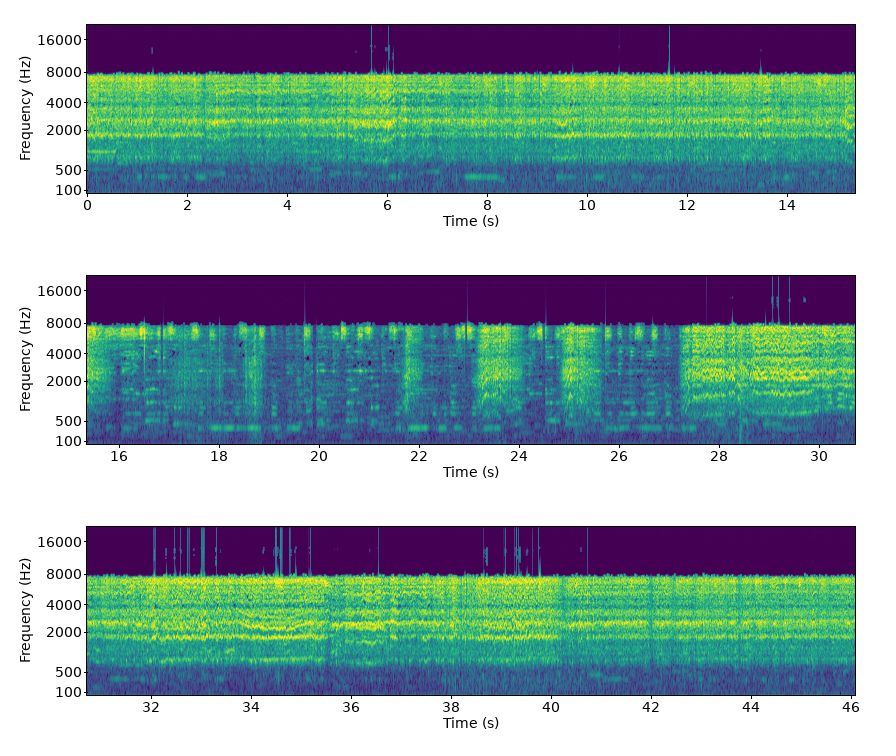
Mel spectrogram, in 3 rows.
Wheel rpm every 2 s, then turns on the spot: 230, 230, 230, 230, 230, 230, 230, 200, 10, 20, 0, 30, 40, 30, 190, 230, 220, 220, 220, 220, 220, 230, 230.
16-20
